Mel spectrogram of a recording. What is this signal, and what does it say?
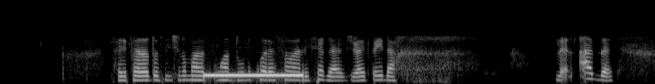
Ringback tone (Europe, 425 Hz), with speech.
